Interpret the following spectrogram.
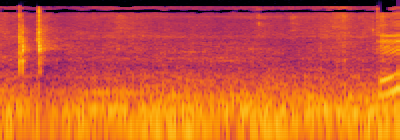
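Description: Steady low rumble of background and handling noise on a phone microphone. Two short clicks just after the start as a plastic body wash bottle is handled.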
